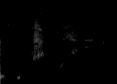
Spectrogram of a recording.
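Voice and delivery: breathy whisper, slow and hushed. Retold or imitated. Quoting the rival's sly line, whispered. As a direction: let it out as a secret whisper.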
